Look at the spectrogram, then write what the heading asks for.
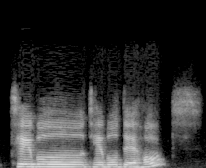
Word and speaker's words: table d'hôte: That table d'hôte.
